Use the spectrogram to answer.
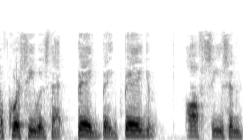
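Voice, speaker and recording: A man speaks at a moderate pace, somewhat breathy. The background is quiet. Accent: American. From Philadelphia suburbs, US. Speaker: sports betting show host. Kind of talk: sports news rundown. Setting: live video stream. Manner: casual, with fillers.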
